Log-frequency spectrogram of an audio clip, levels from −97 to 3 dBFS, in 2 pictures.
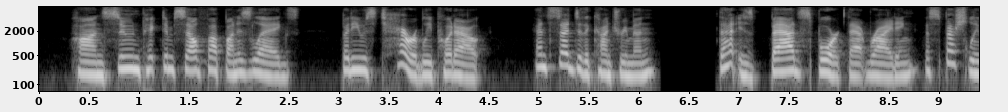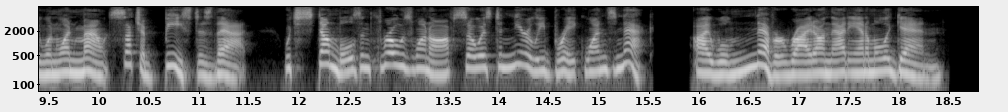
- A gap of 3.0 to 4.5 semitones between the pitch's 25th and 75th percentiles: No, average, 4.9 semitones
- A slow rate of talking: No, average, 175 wpm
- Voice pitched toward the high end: Yes, high, 195 Hz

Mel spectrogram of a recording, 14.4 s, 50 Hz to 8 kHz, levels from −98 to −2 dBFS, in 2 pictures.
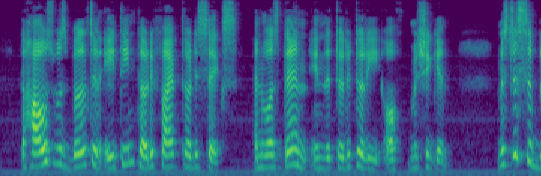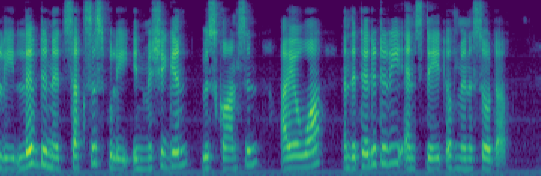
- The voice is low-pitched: No, high, 225 Hz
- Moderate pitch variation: No, wide, 7.5 semitones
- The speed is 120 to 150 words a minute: Yes, slow, 135 wpm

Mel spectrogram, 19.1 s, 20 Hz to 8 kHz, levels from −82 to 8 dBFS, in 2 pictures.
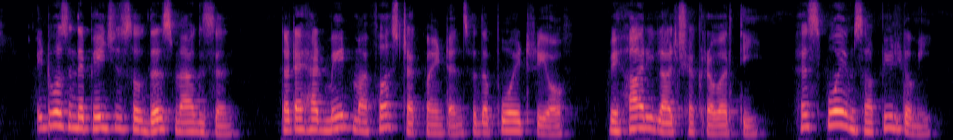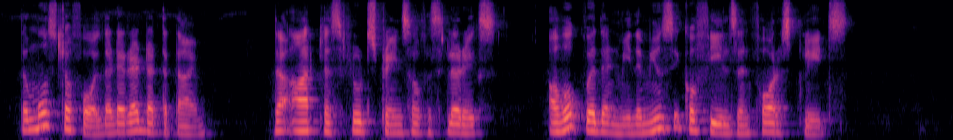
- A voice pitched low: No, medium, 150 Hz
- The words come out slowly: No, average, 165 wpm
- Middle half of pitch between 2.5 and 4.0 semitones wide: No, wide, 5.6 semitones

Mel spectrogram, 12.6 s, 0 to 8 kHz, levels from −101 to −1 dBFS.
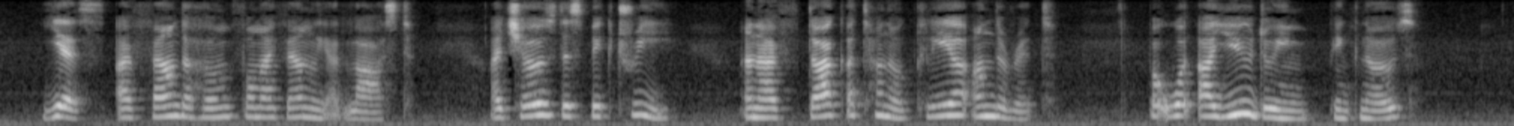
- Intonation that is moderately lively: Yes, average, 3.0 semitones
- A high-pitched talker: Yes, high, 230 Hz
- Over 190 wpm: No, average, 145 wpm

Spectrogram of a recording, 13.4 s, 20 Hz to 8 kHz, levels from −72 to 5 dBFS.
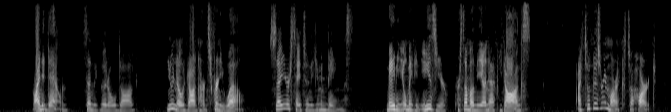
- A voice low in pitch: No, high, 200 Hz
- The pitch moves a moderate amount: Yes, average, 4.2 semitones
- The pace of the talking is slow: No, average, 170 wpm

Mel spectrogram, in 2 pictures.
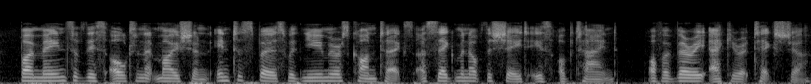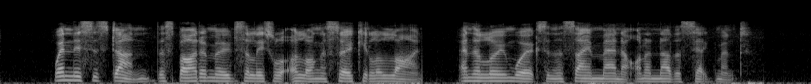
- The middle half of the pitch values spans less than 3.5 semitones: Yes, average, 2.8 semitones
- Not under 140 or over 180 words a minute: Yes, average, 170 wpm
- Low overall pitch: No, medium, 145 Hz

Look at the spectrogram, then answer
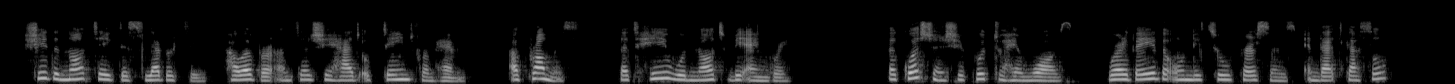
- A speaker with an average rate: Yes, average, 155 wpm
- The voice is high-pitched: Yes, high, 210 Hz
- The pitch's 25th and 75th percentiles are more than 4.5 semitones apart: No, average, 3.8 semitones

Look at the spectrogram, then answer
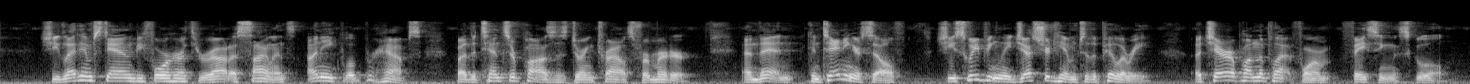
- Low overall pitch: Yes, low, 130 Hz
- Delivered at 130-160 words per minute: Yes, average, 155 wpm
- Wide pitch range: Yes, wide, 6.4 semitones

